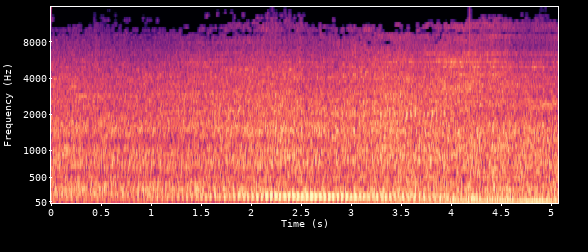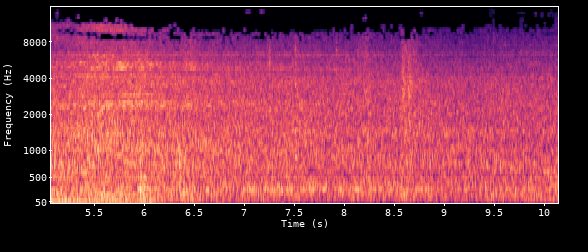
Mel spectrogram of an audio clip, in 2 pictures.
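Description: Passenger trains rolling on the rails: a loud low rumble that drops away about six seconds in, then steadier wheel-on-rail noise as an SS8 electric locomotive hauling 25G coaches approaches.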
